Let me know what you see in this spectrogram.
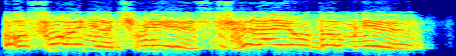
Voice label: aircraft damaged mood high, speech pol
